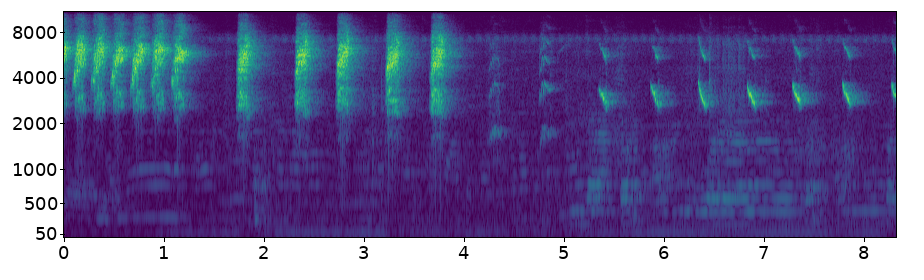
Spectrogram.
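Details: Long-tailed shrike, nogosari type, begins with a quick stutter of harsh high notes, then louder spaced rasps, then a series of soft down-slurred whistles repeated roughly every half second.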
